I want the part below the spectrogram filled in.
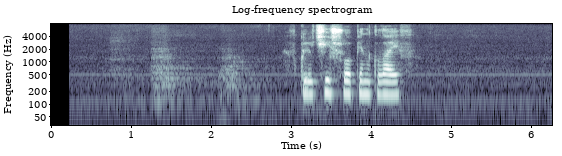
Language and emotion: Russian, neutral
